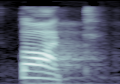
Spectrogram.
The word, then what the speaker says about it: thought: that even though okay uh there's a th sound uh how do you say that food thought thought thought okay so even though this difference is only one letter though does not have a t at the end thought has a t thought basically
